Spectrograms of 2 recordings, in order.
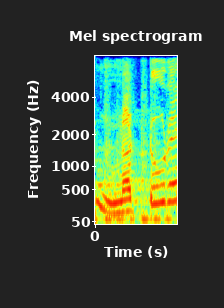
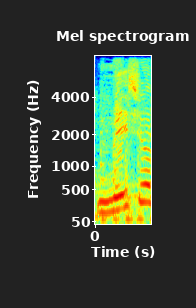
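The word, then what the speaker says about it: nature: नटूरे फुटूरे नटूरे क्या क्या क्या क्या है नेचर और फ्यूचर नटूरे और फुटूरे बन गया, मतलब क्या है यार मैडम साहिबा, मतलब कहाँ से मास्टर डिग्री लेके आए हो यार। नेचर और फ्यूचर को तो कम से कम सही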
